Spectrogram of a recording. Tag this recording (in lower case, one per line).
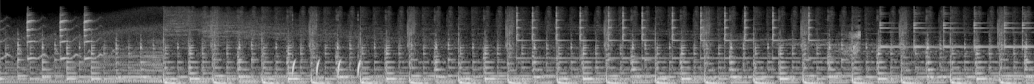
music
